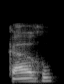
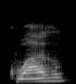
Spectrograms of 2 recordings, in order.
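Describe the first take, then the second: First: The vowel follows the consonant with no glide. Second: A short 'u' glide precedes the vowel.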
